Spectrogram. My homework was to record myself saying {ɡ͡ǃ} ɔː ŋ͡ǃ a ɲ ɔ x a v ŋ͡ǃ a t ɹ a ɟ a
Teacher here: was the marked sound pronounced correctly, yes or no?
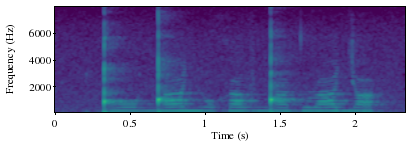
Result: yes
